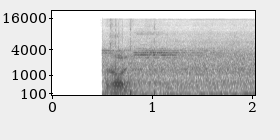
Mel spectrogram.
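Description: Silence, then about half a second in the sound cuts in abruptly with a short clipped word from a man, followed by a steady low background hum.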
